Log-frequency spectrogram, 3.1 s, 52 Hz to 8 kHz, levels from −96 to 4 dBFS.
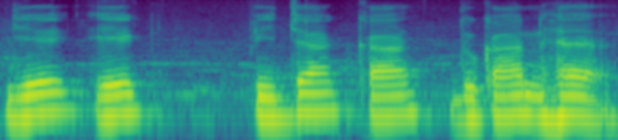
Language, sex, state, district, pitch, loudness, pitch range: Hindi, male, Bihar, Patna, 130 Hz, -13 LUFS, 125-135 Hz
